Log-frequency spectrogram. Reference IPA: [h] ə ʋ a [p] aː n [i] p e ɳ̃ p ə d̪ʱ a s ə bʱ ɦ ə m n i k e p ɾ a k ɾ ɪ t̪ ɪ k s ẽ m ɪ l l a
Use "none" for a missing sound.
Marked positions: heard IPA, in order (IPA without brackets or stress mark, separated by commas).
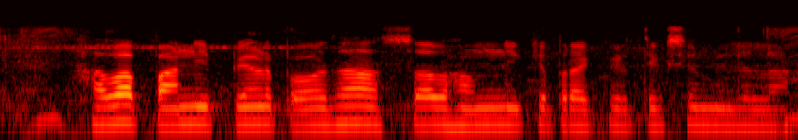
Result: h, p, i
